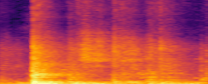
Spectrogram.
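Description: A gloved punch landing on a padded target: one sharp, loud thud about a third of a second in.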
